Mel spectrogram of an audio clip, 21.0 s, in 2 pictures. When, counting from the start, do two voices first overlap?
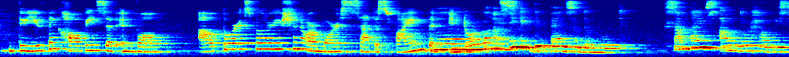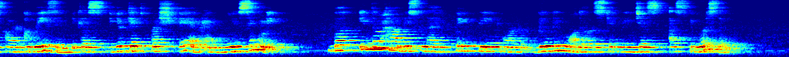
6 s

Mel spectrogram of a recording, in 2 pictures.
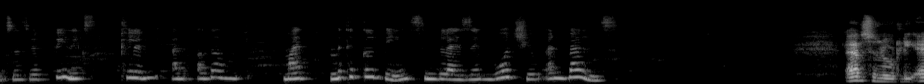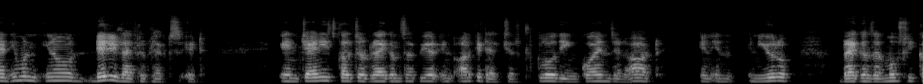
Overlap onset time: none

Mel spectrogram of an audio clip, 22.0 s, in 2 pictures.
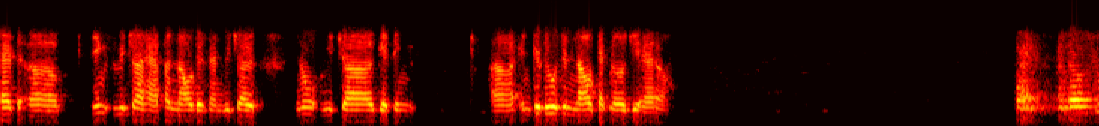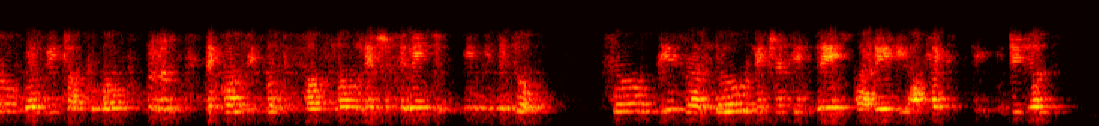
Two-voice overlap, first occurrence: none

